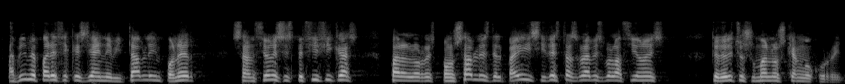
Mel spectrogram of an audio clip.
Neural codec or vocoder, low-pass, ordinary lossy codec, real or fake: none; none; none; real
